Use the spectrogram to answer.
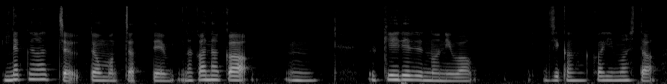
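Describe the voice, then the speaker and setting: A young woman from the Kanto region hosts a solo talk, speaking calmly and casually as if to friends listening. Her voice is mellow and warm, sitting in an ordinary middle pitch. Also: normal speed, vocal fry. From Kanto, Japan. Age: young adult. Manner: calm, casual, talking straight to listeners. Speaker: university student podcaster. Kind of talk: solo chatty monologue.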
